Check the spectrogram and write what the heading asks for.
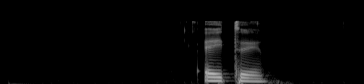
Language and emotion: Russian, neutral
